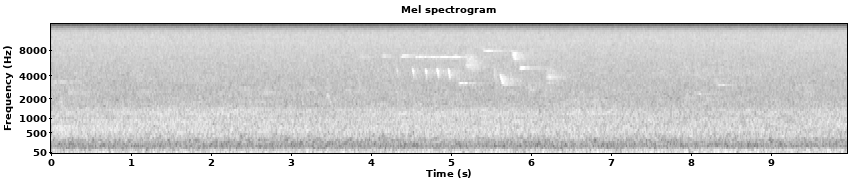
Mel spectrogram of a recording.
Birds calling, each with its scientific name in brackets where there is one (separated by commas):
Song Sparrow (Melospiza melodia)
